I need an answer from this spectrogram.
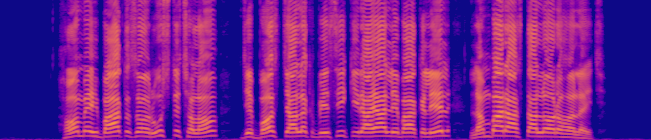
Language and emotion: Maithili, angry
